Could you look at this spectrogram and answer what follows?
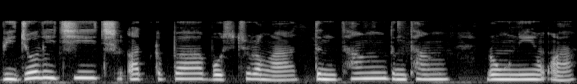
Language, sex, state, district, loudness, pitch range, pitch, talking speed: Garo, female, Meghalaya, West Garo Hills, -14 LUFS, 230-265 Hz, 240 Hz, 75 wpm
